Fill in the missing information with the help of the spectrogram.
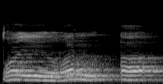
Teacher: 2 زبر کی تنوین کے بعد حروف حلقی کے 6 حرفوں میں سے حمزہ ہے، اس لیے 2 زبر کی تنوین کو ظاہر کر کے بلا غنہ کے جلد پڑھیں گے، اسی کو اظہار کہتے ہیں۔ الف سے پہلے زبر ہے، اس لیے الف مدہ ہوگا، الف مدہ کو ایک الف کے برابر کھینچ کے پڑھے۔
